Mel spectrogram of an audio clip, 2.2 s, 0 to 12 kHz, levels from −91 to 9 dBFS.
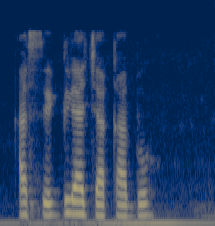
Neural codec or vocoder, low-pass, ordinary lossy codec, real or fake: codec, 16 kHz, 8 kbps, FunCodec, trained on Chinese and English, 25 frames a second; 7.2 kHz; AAC, 64 kbps; fake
